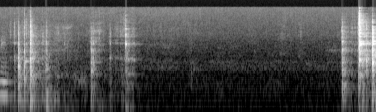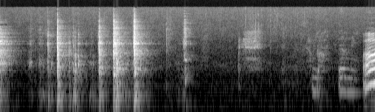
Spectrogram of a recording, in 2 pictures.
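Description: Ceramic plates and cups clinking and clattering against each other in a kitchen sink as they are washed by hand. The clatter comes in a few bunches of quick knocks with quiet stretches between, and the loudest clatter comes about seven seconds in.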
